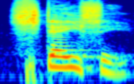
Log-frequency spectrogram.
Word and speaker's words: Stace: You pronounce his last name S-T-A-C-E, Stacy, all right?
